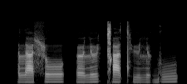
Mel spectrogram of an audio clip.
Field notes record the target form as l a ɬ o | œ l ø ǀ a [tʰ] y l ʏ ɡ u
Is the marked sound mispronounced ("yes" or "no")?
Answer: no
